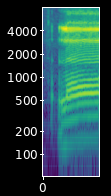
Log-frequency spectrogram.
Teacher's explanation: Jadi kalau ada huruf hamzah terletak setelah bacaan biasanya mad tabi'i, itu dia panjangnya berubah menjadi 4 harokat atau kita namakan dengan mad jaiz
